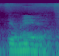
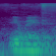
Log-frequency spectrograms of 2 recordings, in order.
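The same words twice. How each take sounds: First: Said in the usual way. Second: Breathy laugh through the words. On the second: Retold or imitated. Mossad chief greeting Eli, laughing as he speaks. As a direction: laugh it out warmly in relief.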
